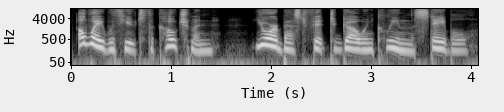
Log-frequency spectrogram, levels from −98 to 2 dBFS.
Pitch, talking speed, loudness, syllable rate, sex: 195 Hz, 220 wpm, -21 LUFS, 5.3 syllables/s, female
